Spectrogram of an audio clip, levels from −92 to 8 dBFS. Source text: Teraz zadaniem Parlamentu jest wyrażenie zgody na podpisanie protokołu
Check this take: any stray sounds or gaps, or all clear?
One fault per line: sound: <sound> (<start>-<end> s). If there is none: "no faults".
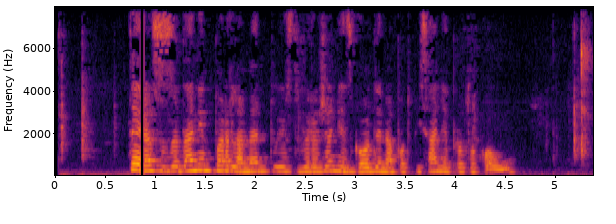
sound: dropout (0.9-0.9 s)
